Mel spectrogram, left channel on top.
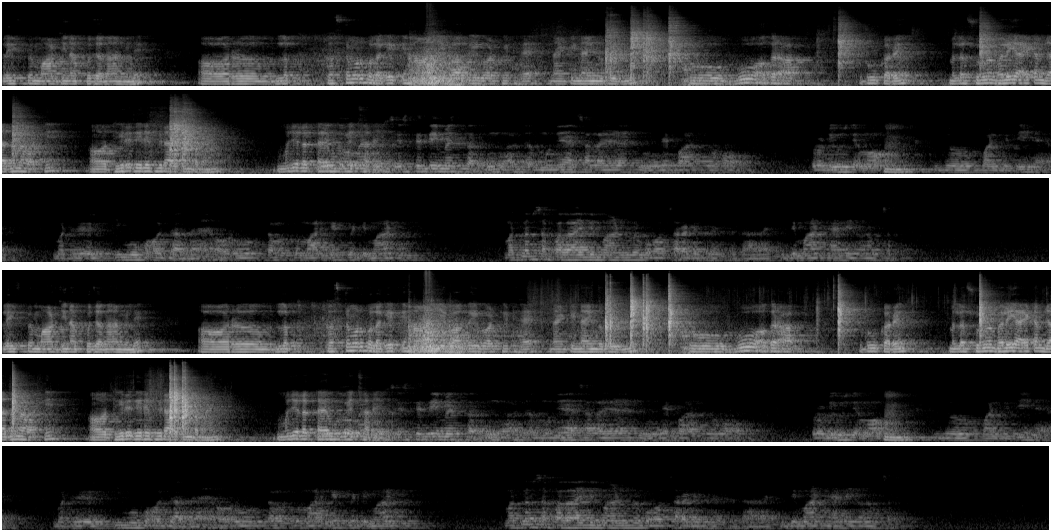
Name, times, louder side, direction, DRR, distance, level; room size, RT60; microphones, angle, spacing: voice 1, 0.0-1.5 2.0-3.0 3.2-6.4 6.8-8.0 8.5-9.1 9.5-12.7 13.2-14.3 19.3-19.6, right 2 dB, 20° right, 4 dB, 0.5 m, -28 dB
Thunder / Rain, 2.6-19.3, right 2 dB, 70° right, 1.2 m, -37 dB
sound 1, 5.3-7.3 7.6-8.7 9.1-9.2 9.5-9.9 10.4-10.9 11.6-12.6, right 7 dB, 55° right, 0.7 m, -23 dB
voice 2, 13.6-17.9 18.6-19.4 19.8-21.0 21.5-25.0 26.0-30.0, left 1 dB, 25° left, 0 dB, 1.5 m, -37 dB
9.9 x 8.0 x 3.0 m, 0.96 s
head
